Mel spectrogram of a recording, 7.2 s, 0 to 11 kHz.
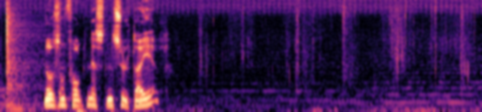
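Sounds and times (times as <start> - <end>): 
steady low ambience: 0.0 - 7.2
speech: 0.7 - 2.6
footsteps crunching across a dry riverbed: 1.6 - 7.2.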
